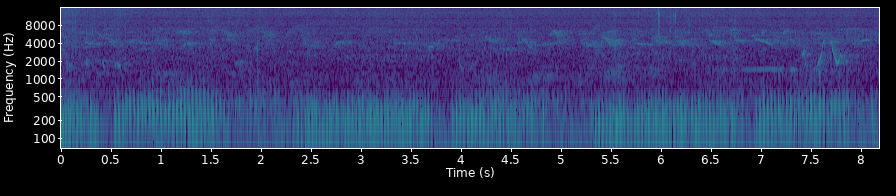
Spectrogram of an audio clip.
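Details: Tough-looking stray Russian Blue cat in a park purring throughout a petting session, happy at a reunion. Purr swells and fades in rhythmic bursts roughly every second and a half, with soft bird chirping behind.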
